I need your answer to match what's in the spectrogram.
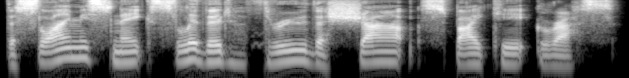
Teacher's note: It's a series of words in a sequence that contain the same soft consonant sound. You tend to find that these kind of sounds create something of a hissing sound.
